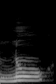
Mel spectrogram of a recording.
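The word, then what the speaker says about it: know: हैं के एन ओडल नो के को इसमें साइलेंट कीजिएगा एओड को क्या पढ़ेंगे नो तो के एओ डब् को क्या पढ़ा जाएगा दोस्तों नो पढ़ा जाएगा क्लियर यहां तक उसी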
